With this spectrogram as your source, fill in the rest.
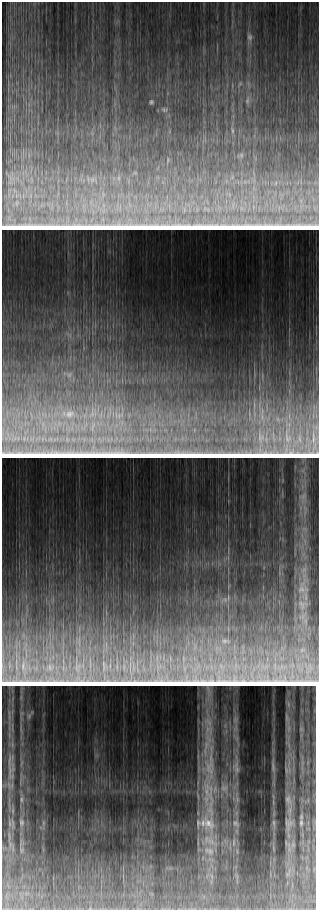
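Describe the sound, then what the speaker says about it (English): An old crawler tractor engine runs loud and close as a steady, rough mechanical roar, easing briefly near the middle before picking back up with rattling clatter. "When it fires up today, that deep, thunderous roar isn't just sound."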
